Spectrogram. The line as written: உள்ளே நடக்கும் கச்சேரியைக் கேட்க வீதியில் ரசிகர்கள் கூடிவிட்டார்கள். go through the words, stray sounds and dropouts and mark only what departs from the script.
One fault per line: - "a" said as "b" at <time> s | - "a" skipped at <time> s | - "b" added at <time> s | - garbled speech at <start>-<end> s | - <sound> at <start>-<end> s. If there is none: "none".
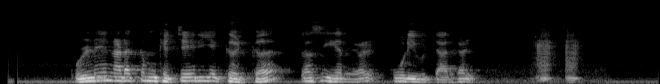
- "வீதியில்" skipped at 2.9 s
- throat clearing at 5.3-5.9 s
